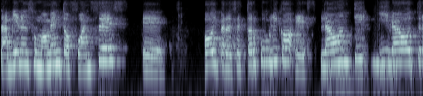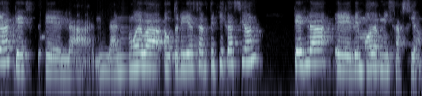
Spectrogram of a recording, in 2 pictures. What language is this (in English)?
Spanish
